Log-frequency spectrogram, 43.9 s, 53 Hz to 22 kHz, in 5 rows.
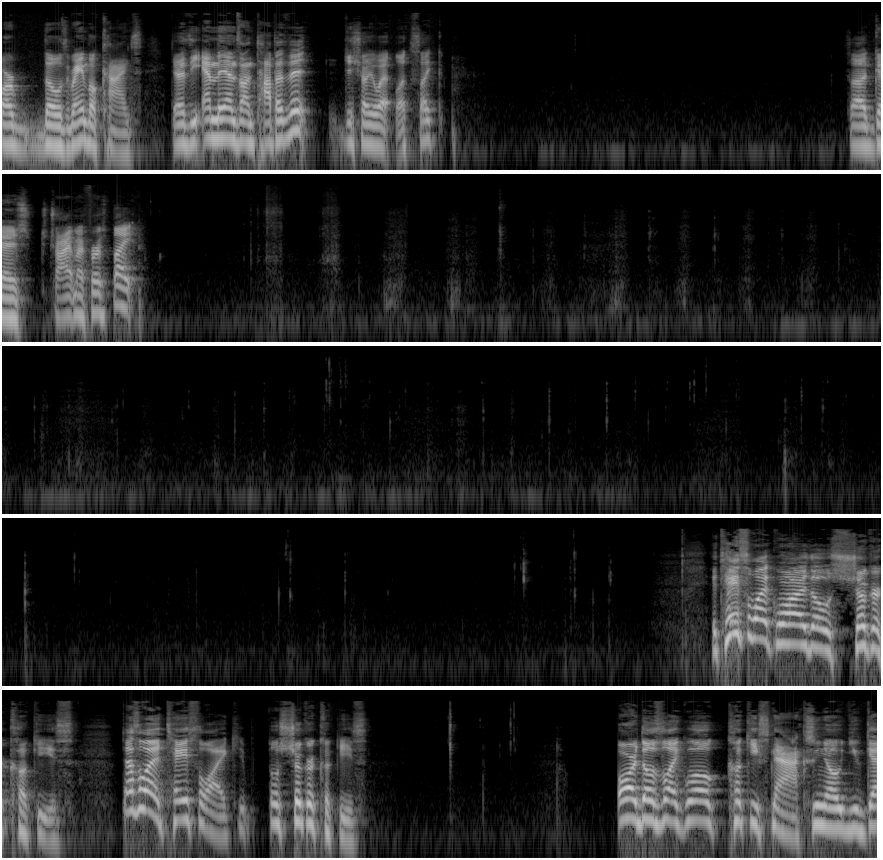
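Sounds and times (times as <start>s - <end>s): crispy snack crunching: 10.2s - 33.3s.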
